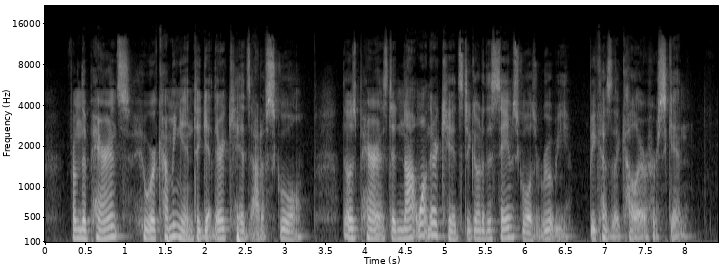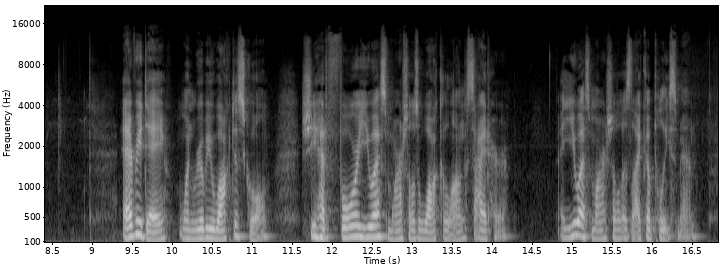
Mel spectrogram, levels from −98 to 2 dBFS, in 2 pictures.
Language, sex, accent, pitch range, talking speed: English, male, American, 145-180 Hz, 205 wpm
